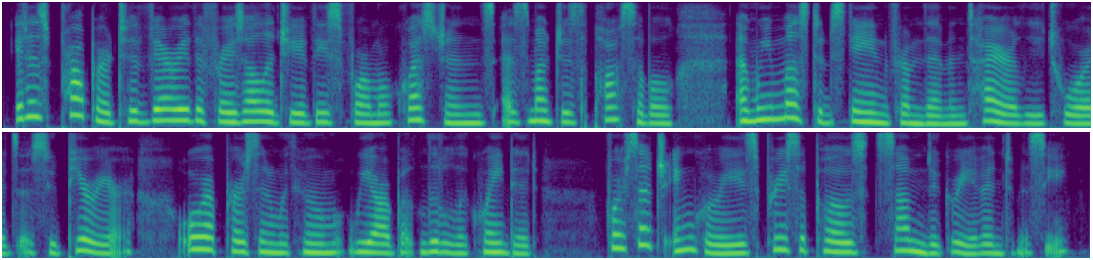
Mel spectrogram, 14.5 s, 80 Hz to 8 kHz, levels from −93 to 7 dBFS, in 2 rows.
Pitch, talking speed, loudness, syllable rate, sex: 225 Hz, 180 wpm, -18 LUFS, 5.7 syllables/s, female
